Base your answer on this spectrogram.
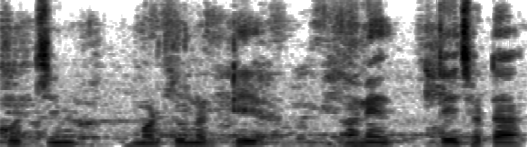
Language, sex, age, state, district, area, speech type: Gujarati, male, 18-30, Gujarat, Valsad, rural, spontaneous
